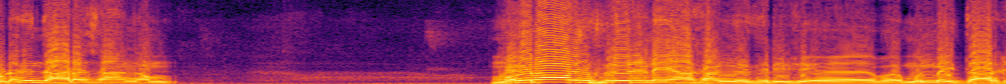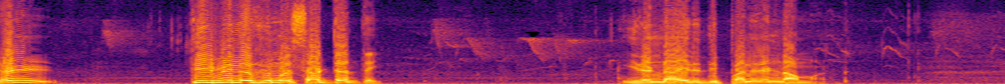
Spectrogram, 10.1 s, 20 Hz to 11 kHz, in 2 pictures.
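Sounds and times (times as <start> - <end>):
man speaking: 2.4 - 7.0, 8.1 - 9.3
faint high bird chirps: 5.4 - 10.0.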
